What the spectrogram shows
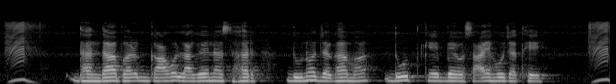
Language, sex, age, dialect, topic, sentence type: Chhattisgarhi, male, 18-24, Eastern, agriculture, statement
